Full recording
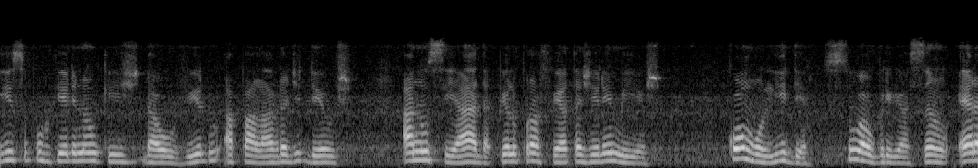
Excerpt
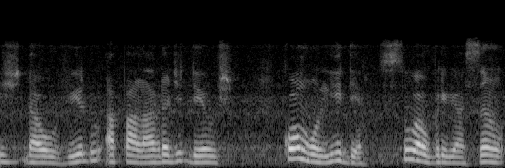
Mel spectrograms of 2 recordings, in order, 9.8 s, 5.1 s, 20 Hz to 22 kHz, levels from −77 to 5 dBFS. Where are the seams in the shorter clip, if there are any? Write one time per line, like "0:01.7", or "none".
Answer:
0:02.7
